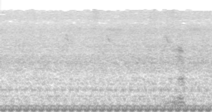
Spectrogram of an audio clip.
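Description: An engine running steadily at idle, a low hum with a fast, even pulse.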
